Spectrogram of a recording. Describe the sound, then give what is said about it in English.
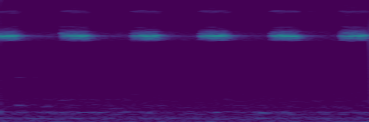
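A cricket chirps in a steady, regular rhythm, about two bright pulses per second, each a shrill high trill standing alone over faint low background noise. “Insert cricket soundbite here.”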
